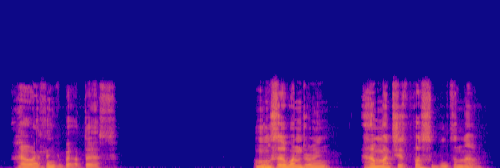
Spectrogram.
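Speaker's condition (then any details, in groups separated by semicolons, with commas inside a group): Brain injury; severe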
